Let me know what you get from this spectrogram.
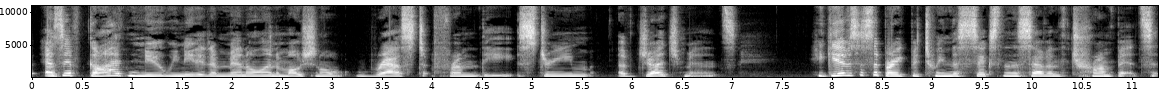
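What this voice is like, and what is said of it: Raspy voice. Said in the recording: “I'm still getting over my bronchitis, so excuse me for being a little raspy today”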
